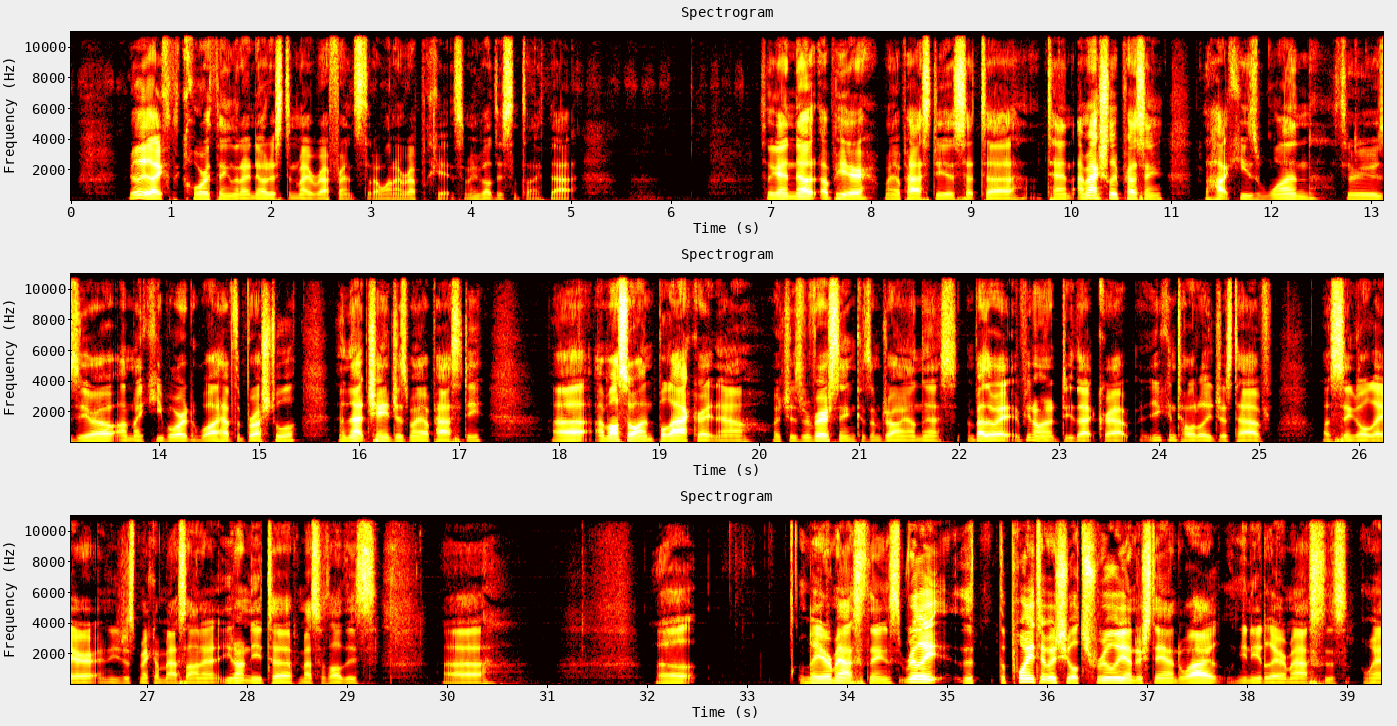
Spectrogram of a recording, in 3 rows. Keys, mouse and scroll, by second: 10.8-12.8 typing, 14.0 1, 16.9 ], 18.2 ], 18.7 ], 22.9 click, 24.2 click, 28.8 click, 28.9 ctrl+z, 29.5 ctrl+z, 31.1 click, 32.5 click, 33.5 click, 33.6 click, 33.7 click, 35.2 d, 37.9-39.3 typing.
